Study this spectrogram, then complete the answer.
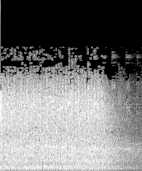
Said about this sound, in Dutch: er wordt heel veel in de lucht geschoten. Maar door mannen die duidelijk niet heel voorzichtig met de wapens omgaan.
